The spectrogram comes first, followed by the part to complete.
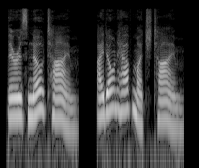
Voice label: english

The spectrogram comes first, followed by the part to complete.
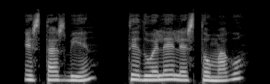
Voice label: spanish, spanish phrases

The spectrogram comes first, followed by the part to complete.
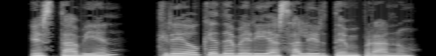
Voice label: spanish, spanish phrases

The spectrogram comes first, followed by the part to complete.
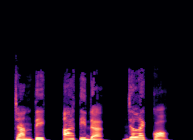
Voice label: indonesian phrases

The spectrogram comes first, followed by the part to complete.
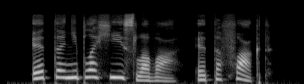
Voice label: Russian, russian phrases insults; ロシア語のネガティブなフレーズ

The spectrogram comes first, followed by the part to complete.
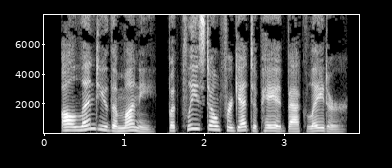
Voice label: english

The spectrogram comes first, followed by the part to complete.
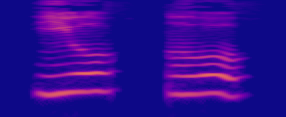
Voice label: Nepali, basic phrases

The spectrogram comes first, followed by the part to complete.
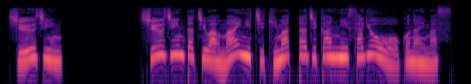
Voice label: essential japanese phrases for crime incidents

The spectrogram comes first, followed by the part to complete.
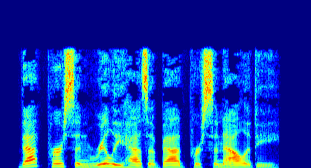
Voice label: english

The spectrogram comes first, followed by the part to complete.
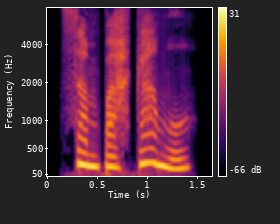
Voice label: indonesia, negative phrases

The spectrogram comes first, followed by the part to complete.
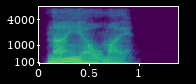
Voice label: anime

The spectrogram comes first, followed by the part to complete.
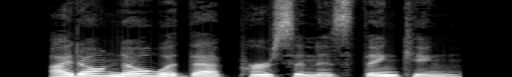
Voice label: english

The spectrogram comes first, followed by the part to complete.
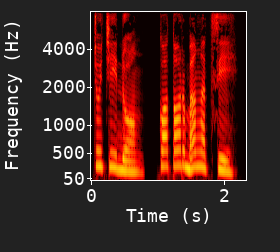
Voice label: indonesian phrases

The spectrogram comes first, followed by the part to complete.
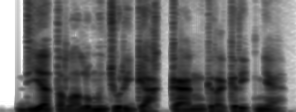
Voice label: indonesia, indonesian negative phrases

